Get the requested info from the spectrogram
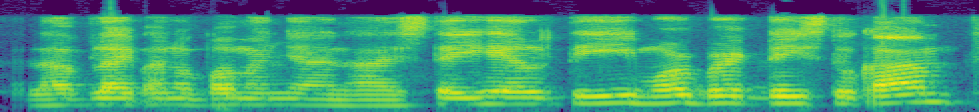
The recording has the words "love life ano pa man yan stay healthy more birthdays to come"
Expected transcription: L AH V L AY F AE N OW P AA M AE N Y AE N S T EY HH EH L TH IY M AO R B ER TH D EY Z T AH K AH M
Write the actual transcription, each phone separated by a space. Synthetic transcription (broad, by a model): L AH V L AY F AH N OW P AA M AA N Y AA N S T EY HH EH L T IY M AO R B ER T D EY S T AH K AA M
